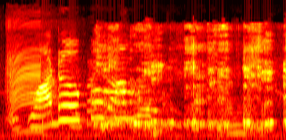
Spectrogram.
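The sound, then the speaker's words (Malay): A child's voice imitates a gorilla with loud hooting and warbling cries that swoop up and down in pitch, followed by rougher grunting calls over about three seconds. “Oh, ni bunyi gorila.”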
